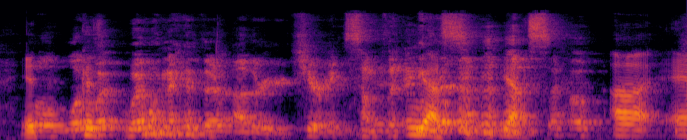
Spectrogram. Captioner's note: laughs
